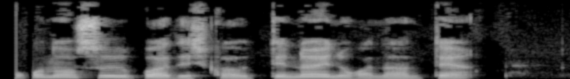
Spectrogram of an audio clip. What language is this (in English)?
Japanese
